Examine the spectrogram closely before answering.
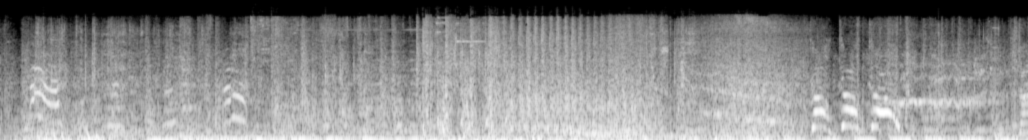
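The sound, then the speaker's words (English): Gunfire and a van reversing at speed as its occupants trade fire with troops: rapid bursts of shots and sharp cracks over a loud, roaring engine and screeching tyres, dense and sustained throughout. “the van speeds in reverse. The terrorists return fire on the FBI troops.”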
